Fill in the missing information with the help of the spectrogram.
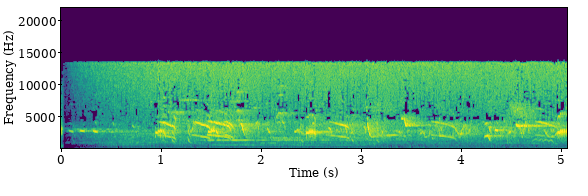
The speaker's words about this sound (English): The bird songs were from … by … and from my Canberra backyard.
